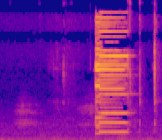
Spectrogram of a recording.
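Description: A small electronic buzzer on a Quarky coding robot gives one short, buzzy beep about a second in, as its LED game is played with its buttons.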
